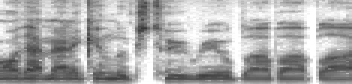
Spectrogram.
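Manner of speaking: usual speaking voice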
